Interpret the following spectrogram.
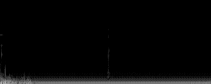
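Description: Computer keyboard typing: a few light keystroke clicks over a steady low electrical hum.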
